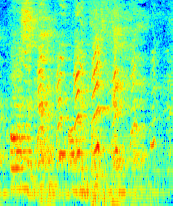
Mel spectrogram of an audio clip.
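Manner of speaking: high-pitched mock-friendly local; hammed-up helpful passer-by; welcoming Irish local. Local answering a lost driver.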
